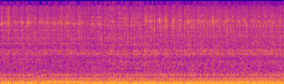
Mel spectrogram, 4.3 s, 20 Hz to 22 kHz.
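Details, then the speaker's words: Freshly rebuilt MG Midget 1500 engine (also fits Triumph Spitfire), built for performance with flat-top pistons, 270 cam and head shaved to 9.5:1 compression, run-tested with no muffler: loud unmuffled exhaust with a deep, steady idle burble that settles evenly; normal idle. "i can't i can't talk much while it's running because of the uh the sound of the engine i don't have a muffler on it"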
